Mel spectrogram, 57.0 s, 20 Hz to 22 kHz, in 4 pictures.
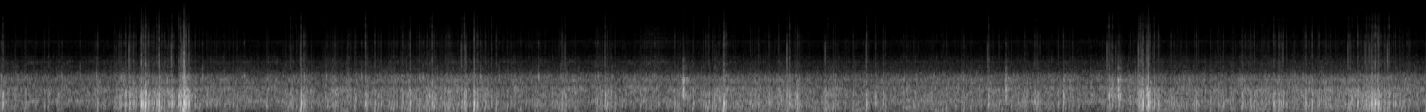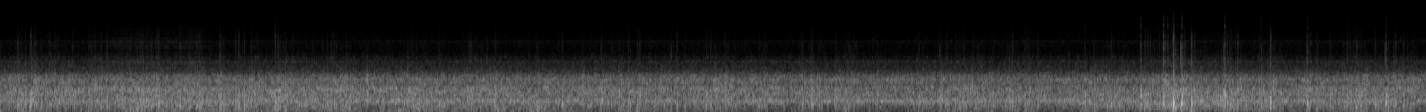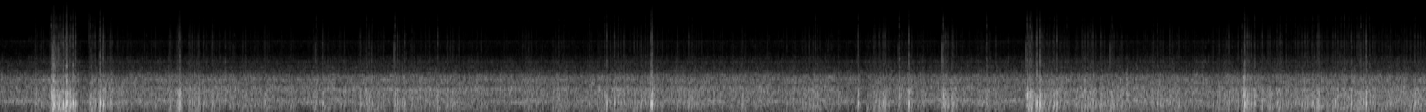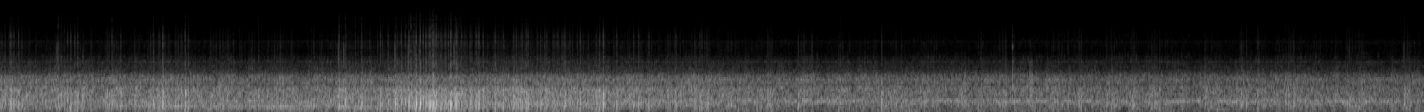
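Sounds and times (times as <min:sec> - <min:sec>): wind rushing over camera: 0:00.0 - 0:57.0.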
